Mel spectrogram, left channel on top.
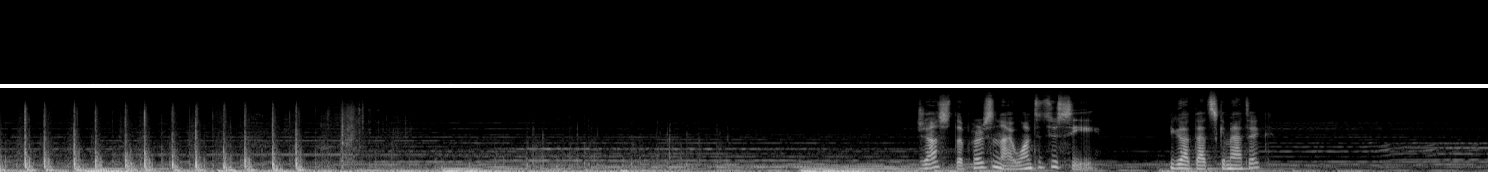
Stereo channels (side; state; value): left; silent; 60 dB below the other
